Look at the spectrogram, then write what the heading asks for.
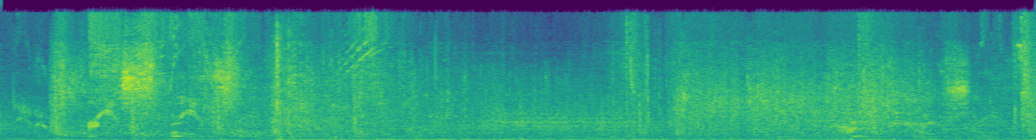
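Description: Expulso blasting spell from Hogwarts Legacy going off amid a dense battle din, with heavy booming rumble and scattered crackling bursts holding steady and loud for several seconds.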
